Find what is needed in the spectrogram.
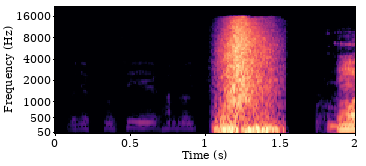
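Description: A single short whoosh, a news-edit transition sound effect, about a second in after a brief quiet gap.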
